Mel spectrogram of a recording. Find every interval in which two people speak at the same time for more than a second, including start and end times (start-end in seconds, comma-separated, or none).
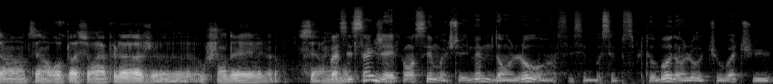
none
